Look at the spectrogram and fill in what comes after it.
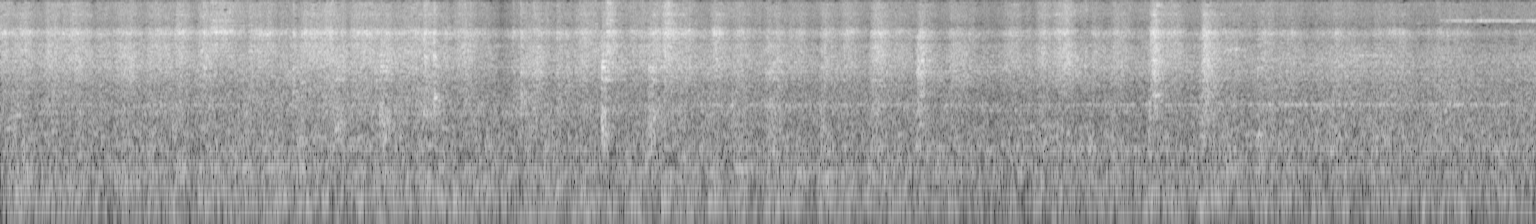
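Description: Indian Railways passenger train running, heard from aboard: a steady rumble of wheels on rail with scattered clicks as the wheels cross rail joints and points. A thin, high wheel squeal starts near the end.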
